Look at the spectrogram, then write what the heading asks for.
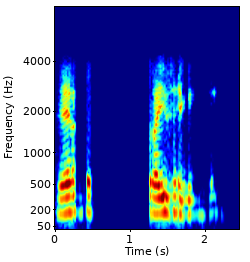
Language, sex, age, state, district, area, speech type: Kannada, male, 18-30, Karnataka, Bangalore Urban, urban, conversation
